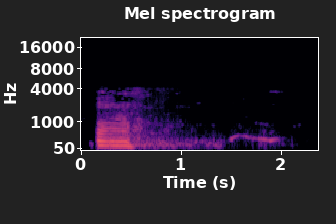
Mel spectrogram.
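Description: A man's wordless hesitation sounds: a drawn-out "eh" that fades away, then a short hum that rises and falls in pitch near the end.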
